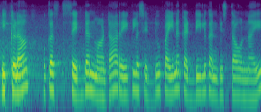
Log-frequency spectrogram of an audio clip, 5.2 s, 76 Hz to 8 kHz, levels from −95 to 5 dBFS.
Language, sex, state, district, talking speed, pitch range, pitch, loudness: Telugu, female, Andhra Pradesh, Sri Satya Sai, 115 wpm, 165-185 Hz, 175 Hz, -18 LUFS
